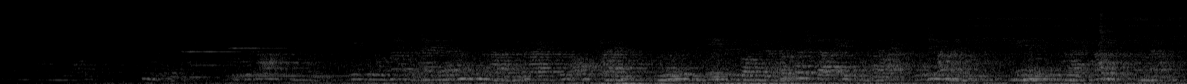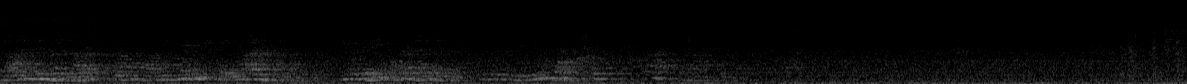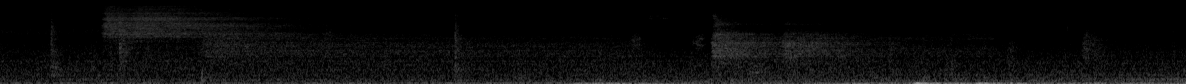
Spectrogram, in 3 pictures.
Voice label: hauptbahnhof announcements long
